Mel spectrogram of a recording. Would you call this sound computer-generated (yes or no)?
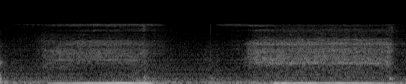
no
